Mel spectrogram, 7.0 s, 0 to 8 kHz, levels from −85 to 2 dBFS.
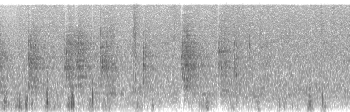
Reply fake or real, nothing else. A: fake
